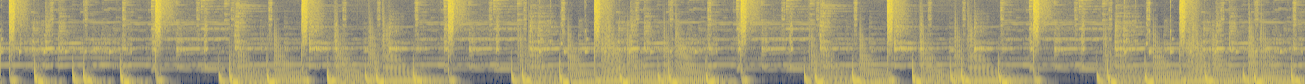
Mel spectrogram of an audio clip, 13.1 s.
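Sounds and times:
ending chime: 0.0s - 13.0s.

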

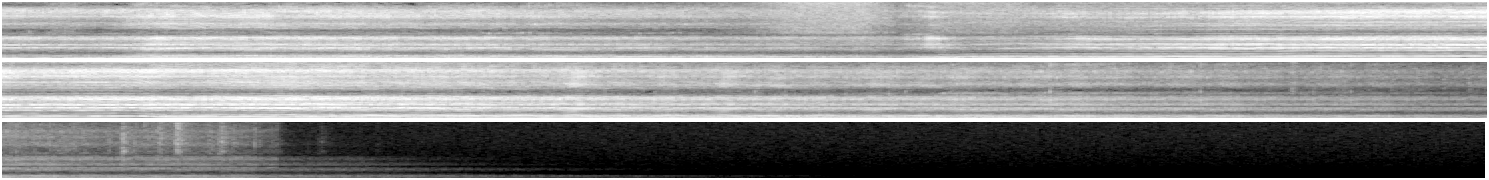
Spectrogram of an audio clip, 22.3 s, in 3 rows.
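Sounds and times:
a cappella singing: 0.0s - 16.1s.

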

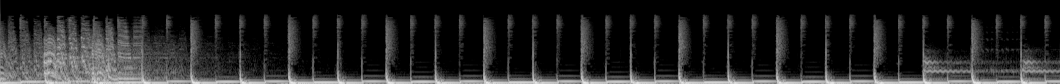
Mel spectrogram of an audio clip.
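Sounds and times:
techno bass tilt: 0.0s - 10.5s.

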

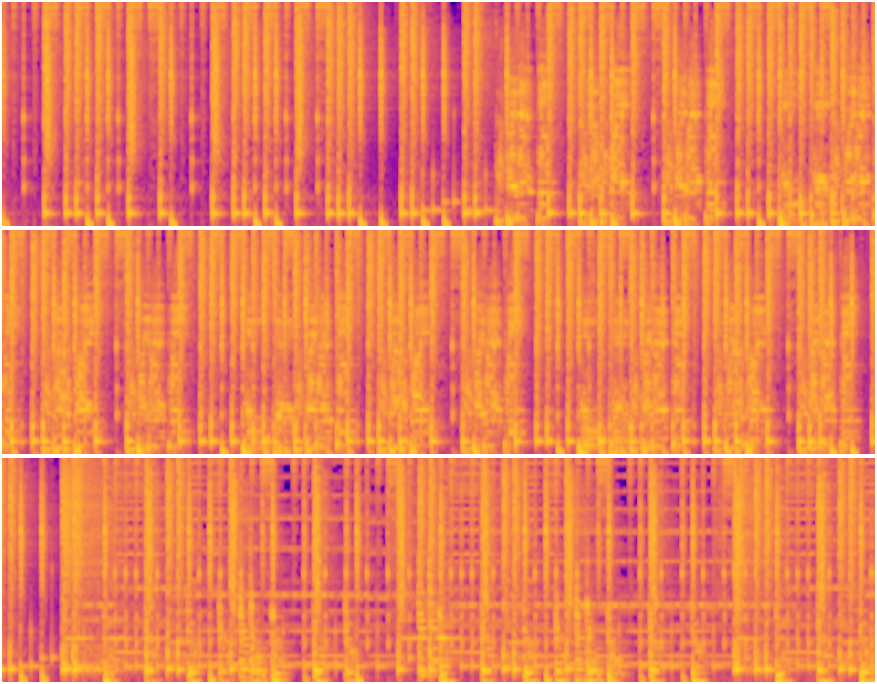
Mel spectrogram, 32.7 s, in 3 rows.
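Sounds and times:
instrumental music: 0.0s - 32.7s.

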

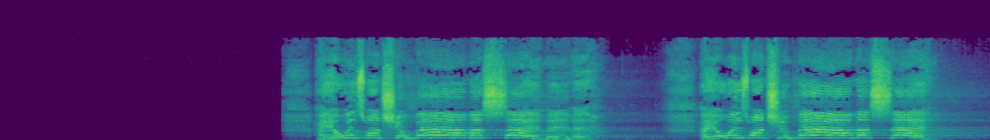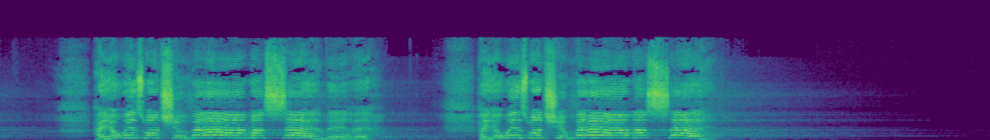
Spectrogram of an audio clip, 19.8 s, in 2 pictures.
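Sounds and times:
a cappella singing: 3.1s - 18.4s.

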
